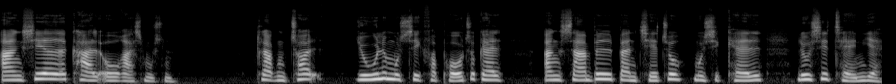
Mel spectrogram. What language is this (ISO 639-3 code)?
dan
